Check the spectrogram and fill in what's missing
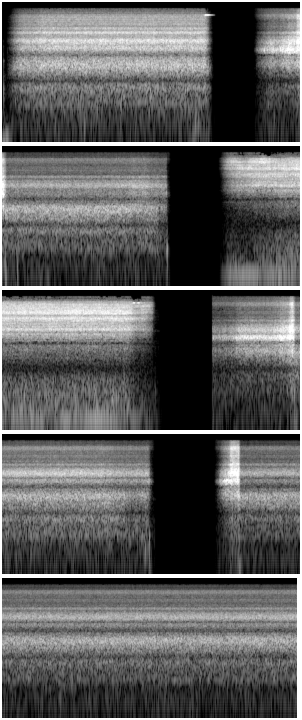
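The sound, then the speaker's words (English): Five bursts of steady pressurized hissing from a whipped cream spray bottle, used to imitate scuba equipment losing air under pressure, each lasting a few seconds and separated by short silences, fairly loud. “To achieve the hissing sound of the scuba equipment, the device loses the air under pressure, Hans Schüttler has used a spray whipped cream bottle”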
